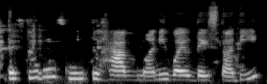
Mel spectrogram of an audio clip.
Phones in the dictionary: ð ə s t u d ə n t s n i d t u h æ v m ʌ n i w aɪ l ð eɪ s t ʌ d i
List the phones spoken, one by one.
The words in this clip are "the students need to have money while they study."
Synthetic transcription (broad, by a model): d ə s t u d ə n t s n i d t u h æ v m ʌ n i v aɪ l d eɪ s t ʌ d i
